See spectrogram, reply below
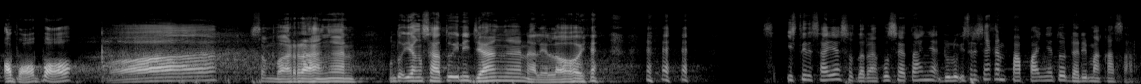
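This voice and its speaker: Middle-aged Javanese-accented pastor, bright forceful voice, lively jokey sermon that swings from loud to hushed, long church-hall echo. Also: male voice, on the high side, moderate pace. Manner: animated and joking, swinging between loud calls and quiet asides.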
